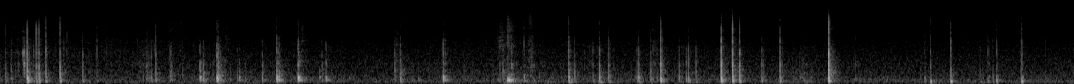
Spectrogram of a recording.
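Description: A medium clear plastic storage box with its lid closed, full of bagged pencils, markers and crayons, rests on a pink quilt while fingertips and nails tap and rub across the lid. Many short, dry clicks and taps sound over a faint rubbing hiss, each stopping almost at once.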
